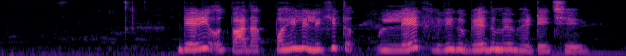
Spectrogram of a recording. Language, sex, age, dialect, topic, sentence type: Maithili, female, 46-50, Eastern / Thethi, agriculture, statement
